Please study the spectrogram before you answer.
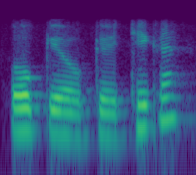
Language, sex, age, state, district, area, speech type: Hindi, male, 18-30, Madhya Pradesh, Bhopal, urban, conversation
